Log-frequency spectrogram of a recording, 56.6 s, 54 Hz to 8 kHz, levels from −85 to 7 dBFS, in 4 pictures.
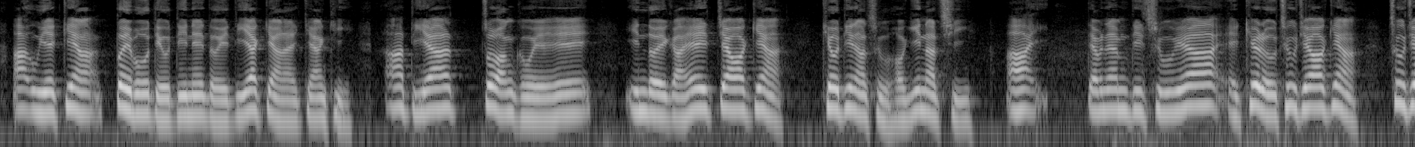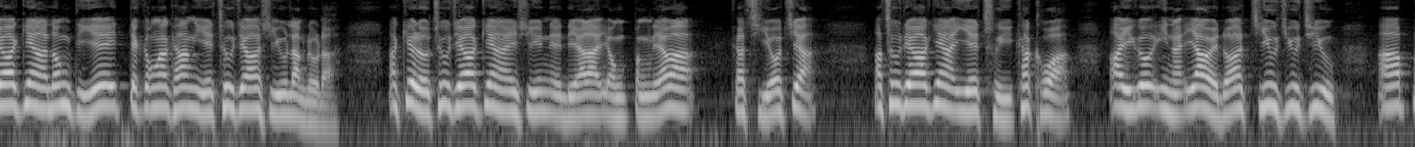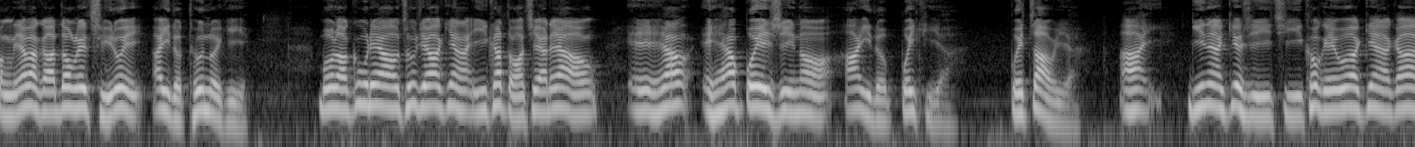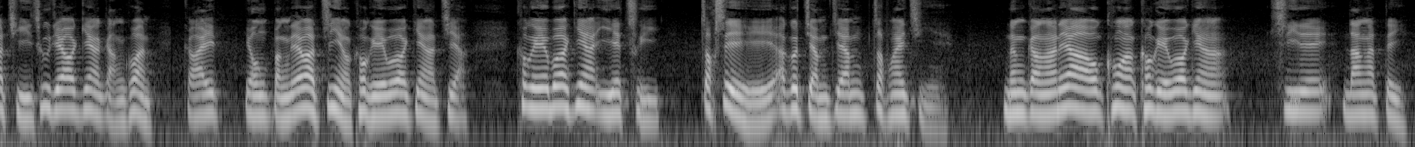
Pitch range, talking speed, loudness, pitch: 155-205 Hz, 235 characters per minute, -20 LUFS, 180 Hz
